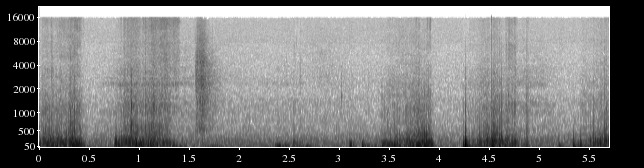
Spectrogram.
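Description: Long painted nails scratch the surface of a large, round, solid cork trivet held close to the mic. The result is a series of dull, muffled scratching bursts, deep and low with almost no bright content. Quieter pauses fall between the bursts.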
